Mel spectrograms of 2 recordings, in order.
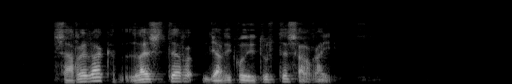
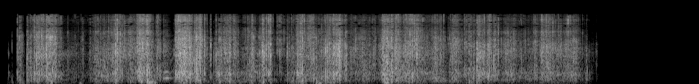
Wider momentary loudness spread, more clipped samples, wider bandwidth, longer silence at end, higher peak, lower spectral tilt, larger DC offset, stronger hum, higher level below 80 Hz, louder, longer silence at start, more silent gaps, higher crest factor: about the same, 9 LU vs 9 LU; neither; second, 7.8 kHz vs 11.5 kHz; first, 1.85 s vs 1.1 s; second, -10 dBFS vs -4 dBFS; first, -5.5 dB/octave vs -0.5 dB/octave; neither; neither; second, -62 dBFS vs -50 dBFS; second, -29 LUFS vs -21 LUFS; first, 0.55 s vs 0.15 s; neither; about the same, 22 dB vs 20 dB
